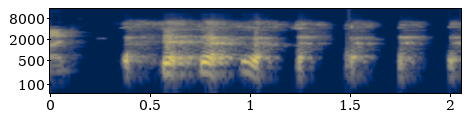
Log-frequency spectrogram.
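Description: A man laughing after a joke: a run of short pitched bursts that starts about a third of a second in and grows shorter and more spaced.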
